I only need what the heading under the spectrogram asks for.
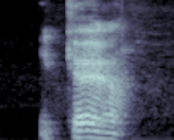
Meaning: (adjective) 1. sickening, nauseating 2. very good, excellent; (noun) an annoying person; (verb) present participle of écœurer
- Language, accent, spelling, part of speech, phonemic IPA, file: French, Canada, écœurant, adjective / noun / verb, /e.kœ.ʁɑ̃/, LL-Q150 (fra)-écœurant.wav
